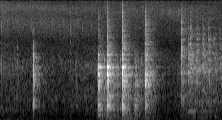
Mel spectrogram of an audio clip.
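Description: Onion and garlic sizzling in a soup pot while a spoon stirs them, giving a handful of distinct scraping clatters against a soft background of frying, close and clear with no voices.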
